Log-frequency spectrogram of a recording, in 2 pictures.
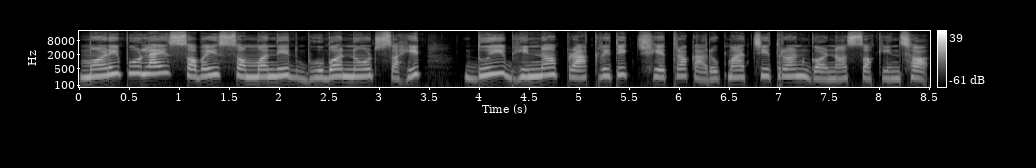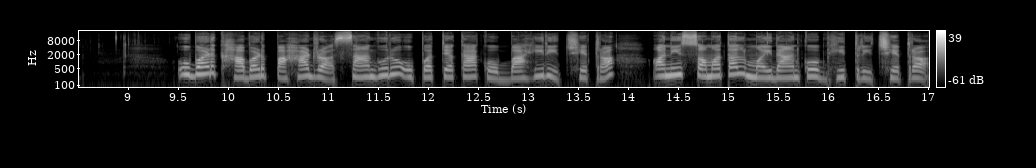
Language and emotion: Nepali, neutral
